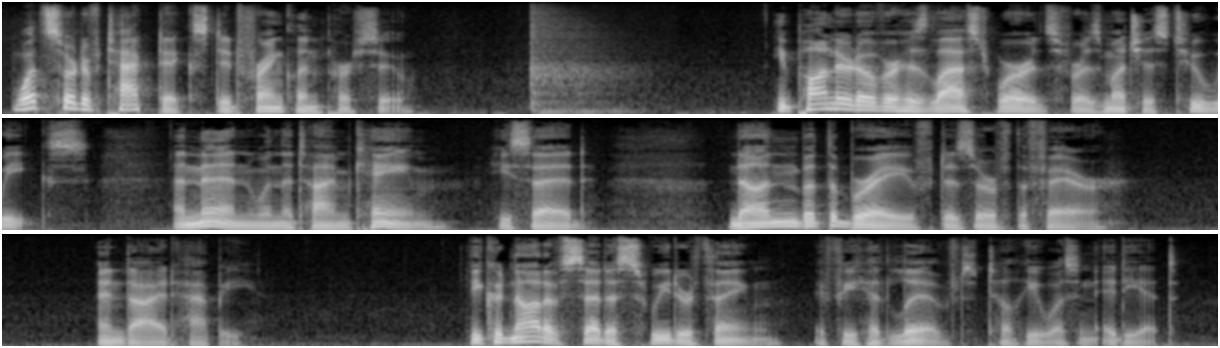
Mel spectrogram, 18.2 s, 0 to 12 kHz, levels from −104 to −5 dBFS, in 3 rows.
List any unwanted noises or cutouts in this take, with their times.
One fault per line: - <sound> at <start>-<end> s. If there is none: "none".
- thud at 2.6-3.3 s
